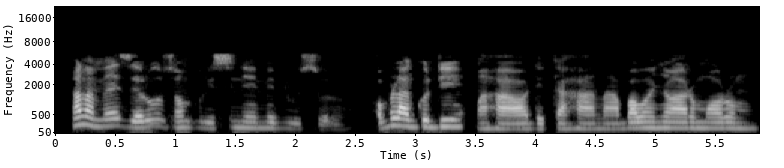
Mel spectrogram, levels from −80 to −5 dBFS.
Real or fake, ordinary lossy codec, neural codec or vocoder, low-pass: real; MP3, 32 kbps; none; 5.4 kHz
